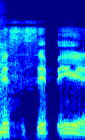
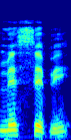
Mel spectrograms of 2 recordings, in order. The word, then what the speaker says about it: Mississippi: See, when you from there, you say Mississippi. We take one of them syllables away. That's how we know that y'all don't be from there. Y'all be saying Mississippi and Mississippi and all that shit.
